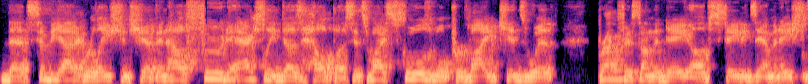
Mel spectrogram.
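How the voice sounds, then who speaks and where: A man speaks at a fairly high pitch. His intonation is fairly even and his loudness very even. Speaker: sports nutrition and performance coach. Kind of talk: presentation on a video call. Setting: video call. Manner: fast.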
